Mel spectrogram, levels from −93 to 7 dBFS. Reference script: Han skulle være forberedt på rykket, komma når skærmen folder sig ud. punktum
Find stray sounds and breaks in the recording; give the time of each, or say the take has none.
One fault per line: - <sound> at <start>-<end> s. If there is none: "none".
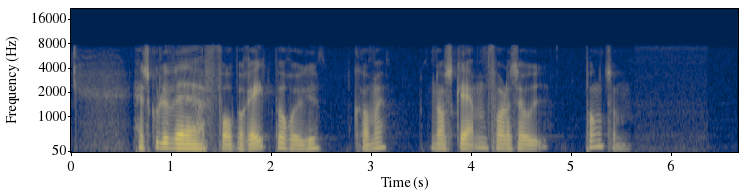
none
